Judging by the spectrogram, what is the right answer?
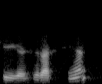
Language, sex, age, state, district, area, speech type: Bengali, male, 45-60, West Bengal, Purba Medinipur, rural, conversation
